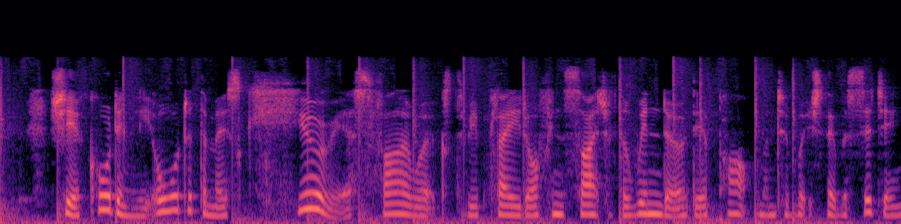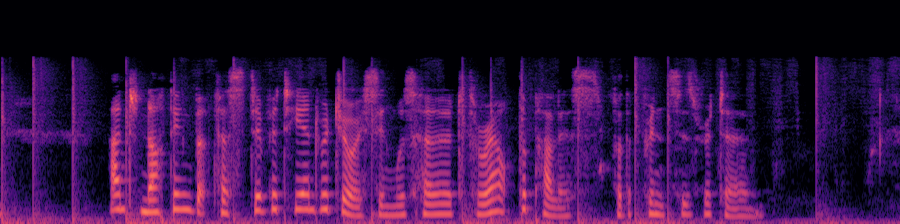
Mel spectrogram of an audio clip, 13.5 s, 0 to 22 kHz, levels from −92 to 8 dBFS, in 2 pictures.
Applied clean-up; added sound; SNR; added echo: none; Writing; 14 dB; none.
